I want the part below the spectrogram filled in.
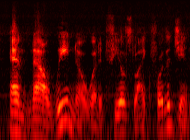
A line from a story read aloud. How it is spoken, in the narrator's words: said Edmund with a chuckle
